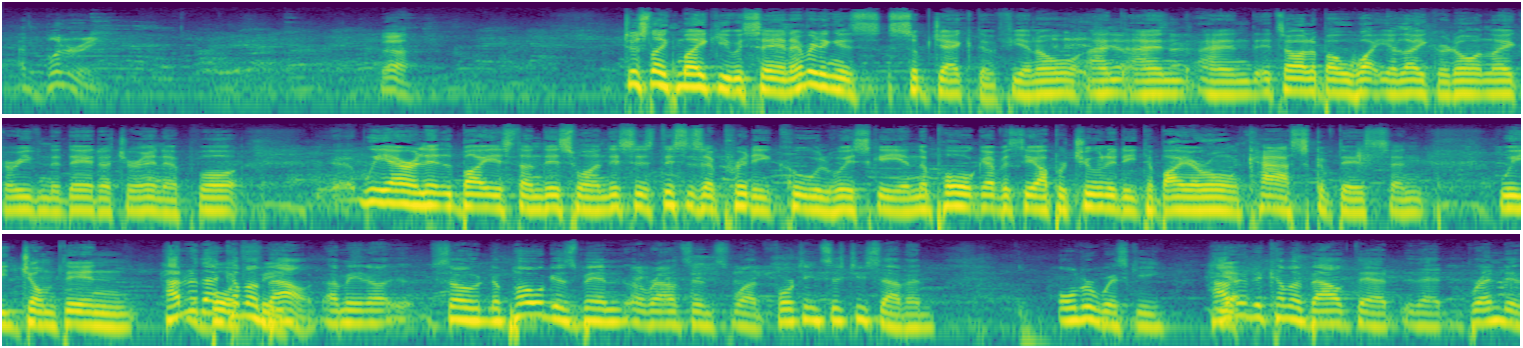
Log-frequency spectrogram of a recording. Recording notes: Recorded live at Brendan's Irish Pub.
